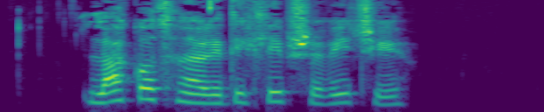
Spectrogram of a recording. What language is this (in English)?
Slovenian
